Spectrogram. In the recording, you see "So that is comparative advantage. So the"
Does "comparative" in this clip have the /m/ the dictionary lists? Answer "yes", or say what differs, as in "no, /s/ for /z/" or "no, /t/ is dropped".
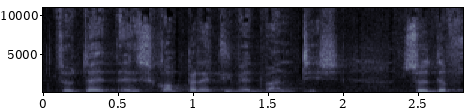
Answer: no, /m/ is dropped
